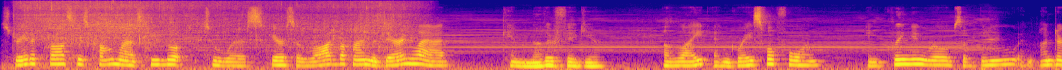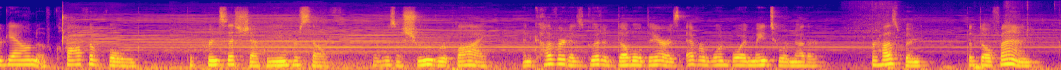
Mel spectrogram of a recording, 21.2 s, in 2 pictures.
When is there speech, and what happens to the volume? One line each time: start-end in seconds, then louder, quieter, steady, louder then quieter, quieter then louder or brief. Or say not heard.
0.0-21.1 steady.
